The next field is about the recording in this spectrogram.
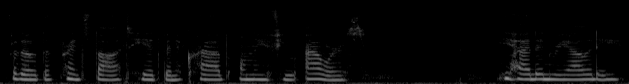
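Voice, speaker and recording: A woman voicing a gentle, caring werewolf friend, reading a bedtime story in a soft, often whispered voice for a sleep-aid roleplay. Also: fairly high pitch, little pitch movement, close to an everyday voice. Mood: soothing. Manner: slow soothing bedtime reading.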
